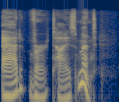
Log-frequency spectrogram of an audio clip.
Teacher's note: Americans put the stress on the A at the start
